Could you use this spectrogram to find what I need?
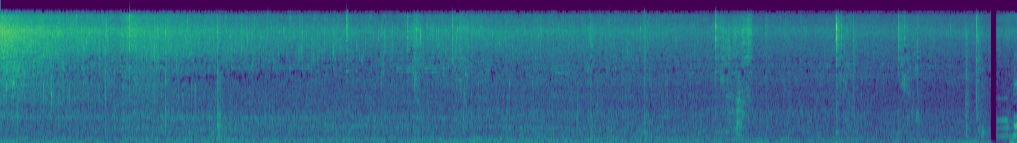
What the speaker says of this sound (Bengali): এবার আমি বেরেস্তা ভেজে নেব।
